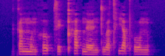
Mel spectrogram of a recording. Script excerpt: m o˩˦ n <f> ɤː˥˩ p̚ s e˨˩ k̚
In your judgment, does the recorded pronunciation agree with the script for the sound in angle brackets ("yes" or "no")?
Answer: no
